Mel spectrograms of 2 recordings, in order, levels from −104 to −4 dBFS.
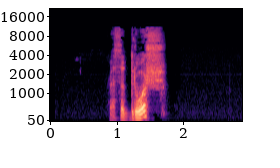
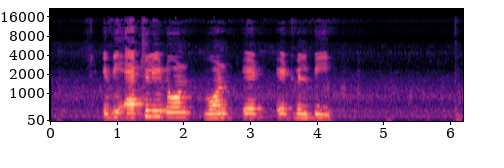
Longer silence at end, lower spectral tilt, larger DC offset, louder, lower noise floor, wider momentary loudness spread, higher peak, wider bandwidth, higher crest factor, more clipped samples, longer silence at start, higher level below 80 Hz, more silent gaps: second, 1.2 s vs 2 s; second, -5 dB/octave vs -7 dB/octave; neither; first, -21 LUFS vs -24 LUFS; first, -85 dBFS vs -63 dBFS; first, 17 LU vs 12 LU; about the same, -4 dBFS vs -4 dBFS; second, 11.5 kHz vs 15.5 kHz; about the same, 22 dB vs 22 dB; neither; about the same, 0.9 s vs 0.8 s; second, -74 dBFS vs -68 dBFS; neither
